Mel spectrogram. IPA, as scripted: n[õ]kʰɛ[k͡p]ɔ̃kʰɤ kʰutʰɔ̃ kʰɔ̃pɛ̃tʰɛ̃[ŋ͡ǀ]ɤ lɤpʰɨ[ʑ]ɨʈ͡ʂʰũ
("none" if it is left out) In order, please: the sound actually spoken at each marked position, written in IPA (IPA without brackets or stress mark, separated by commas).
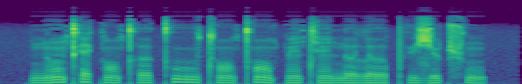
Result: õ, k, n, ʑ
